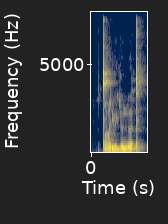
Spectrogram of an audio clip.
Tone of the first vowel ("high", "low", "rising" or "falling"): low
